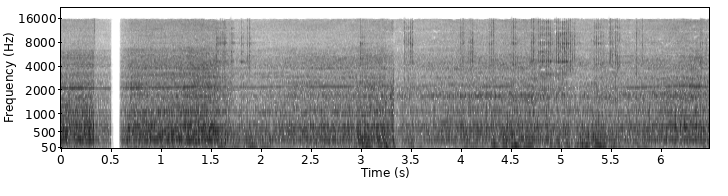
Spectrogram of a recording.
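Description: Electric hand mixer running steadily, its beaters creaming softened butter in a glass bowl to beat air into it. The sound cuts out for a moment about half a second in.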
